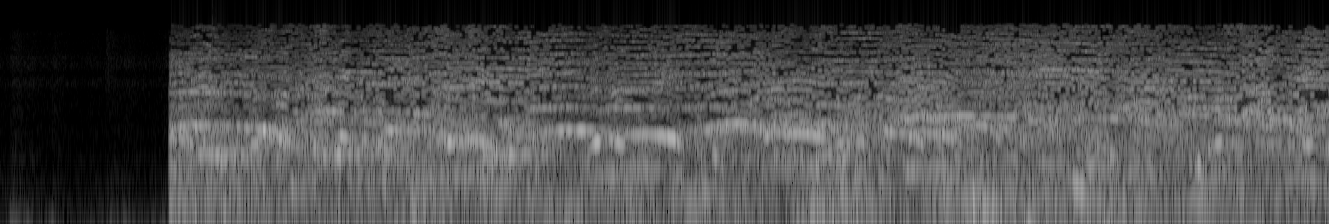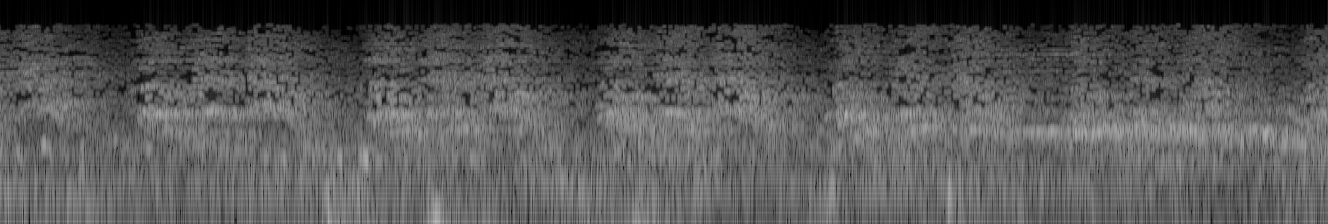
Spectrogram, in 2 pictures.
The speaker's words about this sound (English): At the end of the assembly, as the crowd was yelling to the Speaker of the House, vote them out, meaning vote out the Speaker of the House, mm-hmm.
